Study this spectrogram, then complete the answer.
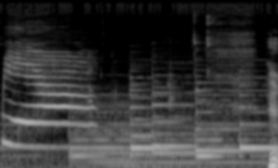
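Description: A kitten in a video game meows in a drawn-out, high cry followed by several shorter mews, close and clear with no talking.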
